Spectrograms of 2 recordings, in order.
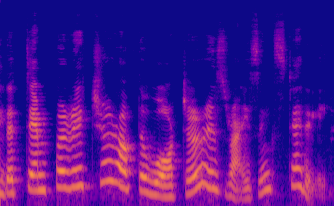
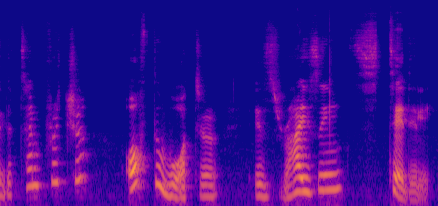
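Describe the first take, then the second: First: TEMPERATURE with the E sounded, tem-per-ih-cher; four syllables in TEMPERATURE, tem-per-ih-cher; pronounced E. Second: TEMPERATURE as tem-pruh-cher; silent E. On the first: Teacher shows what not to say, TEMPERATURE as tem-per-ih-cher. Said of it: "We will not say". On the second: Teacher models the sentence correctly, TEMPERATURE as tem-pruh-cher. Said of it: "we'll say". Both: Shown as a demonstration.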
